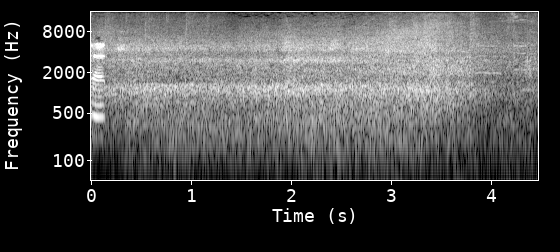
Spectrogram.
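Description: Steady wash of surf with wind noise on the phone's microphone.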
